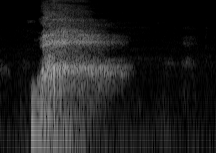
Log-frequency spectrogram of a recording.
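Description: A man's drawn-out, breathy exclamation "wah" (Korean 와), close to a sigh, lasting about a second and trailing off. It voices amazement.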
